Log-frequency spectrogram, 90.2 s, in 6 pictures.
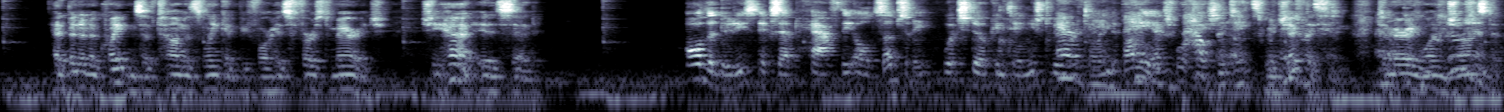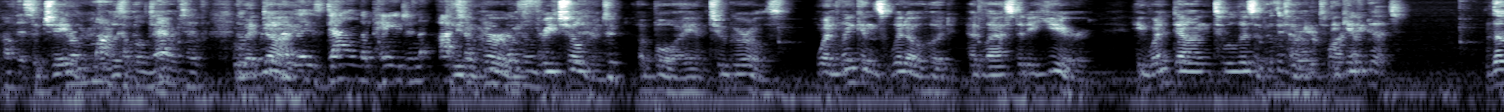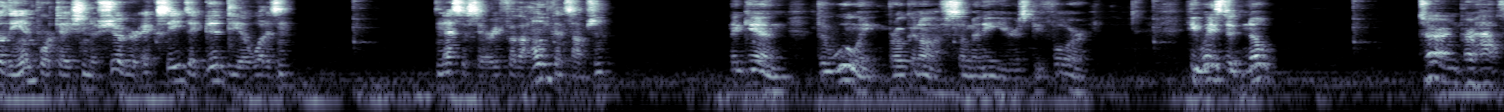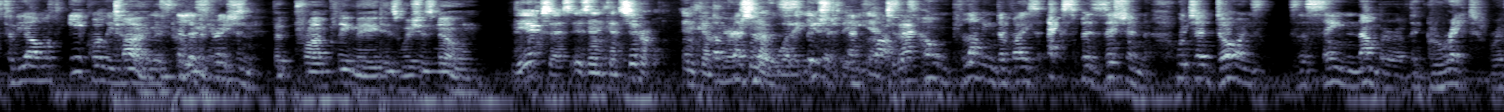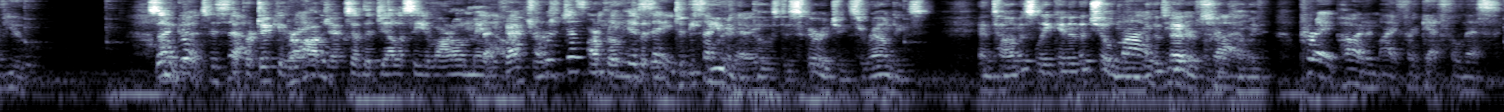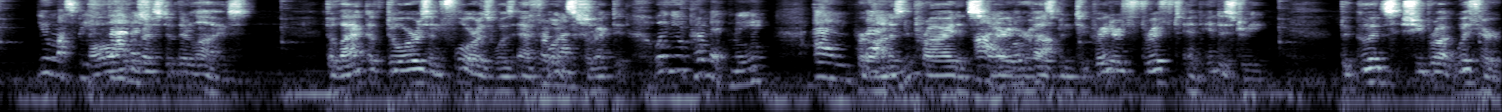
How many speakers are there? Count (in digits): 3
